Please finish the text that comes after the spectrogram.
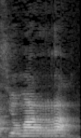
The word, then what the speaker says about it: Siomara: Unless you can really say it and roll your R, Siomara.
